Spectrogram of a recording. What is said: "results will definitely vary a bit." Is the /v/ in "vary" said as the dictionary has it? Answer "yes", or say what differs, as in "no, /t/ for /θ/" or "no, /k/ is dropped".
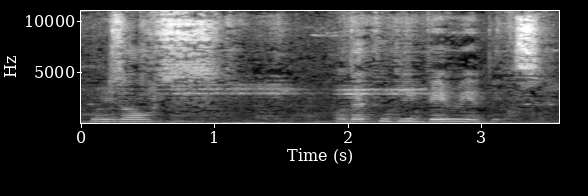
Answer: yes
